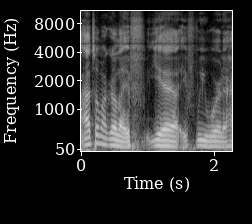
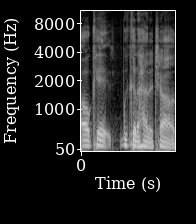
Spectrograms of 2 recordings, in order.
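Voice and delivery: ordinary delivery

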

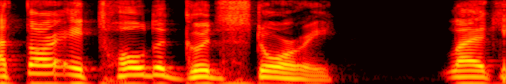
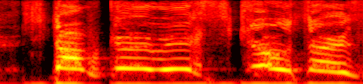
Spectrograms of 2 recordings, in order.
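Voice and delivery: put-on screaming, very high, slow and drawn out; 13 semitones higher than usual. Retelling a wrestling show, imitating Roman Reigns screaming: imitating Roman Reigns screaming. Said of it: "Roman Reigns just screaming at them".

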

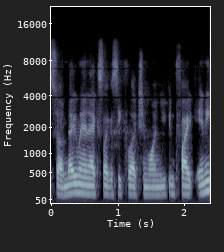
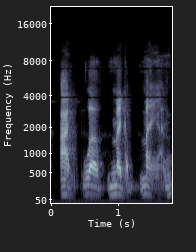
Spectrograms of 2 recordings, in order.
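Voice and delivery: put-on childlike voice with odd, weird line delivery. Recalling a commercial kid's line: imitating a kid's weird delivery. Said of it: "I remember that one crystal clear".

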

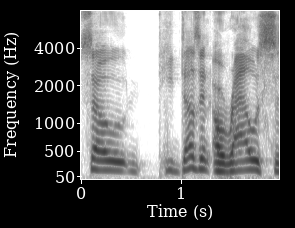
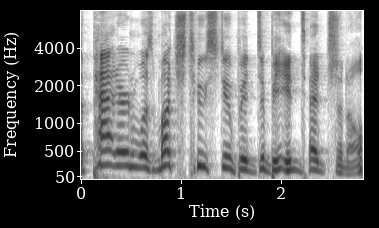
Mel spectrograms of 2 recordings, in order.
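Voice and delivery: ordinary delivery

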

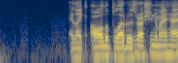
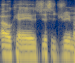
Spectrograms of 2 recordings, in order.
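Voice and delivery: ordinary talk, nothing marked

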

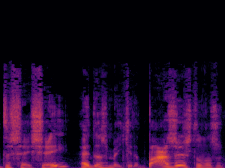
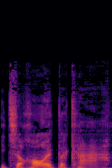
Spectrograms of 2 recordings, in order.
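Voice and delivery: put-on Australian accent. Imitating how Supercar Blondie would call a car a hypercar: Supercar Blondie Australian accent. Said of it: "Met een Australisch accent".

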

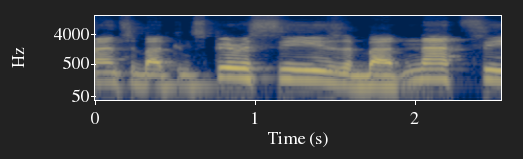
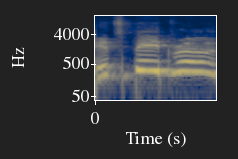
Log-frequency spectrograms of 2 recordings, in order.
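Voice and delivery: very high, loud, mock shouted voice; 13 semitones higher than usual. Recounting how others answered the speaker's morning screaming, retelling a yell. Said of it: "they just yelled back".

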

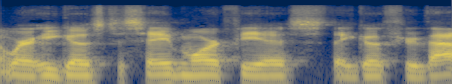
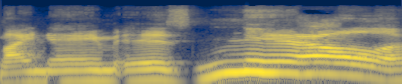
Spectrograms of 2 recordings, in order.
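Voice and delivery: put-on grunt, louder; 6 semitones higher, 6 dB louder than usual. Speaker retelling a movie line she always mishears, grunting like Neo. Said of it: "he grunts".

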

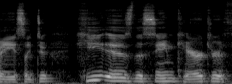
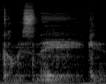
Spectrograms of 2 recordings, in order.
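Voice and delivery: character voice, much lower pitch and quieter; 10 semitones lower, 11 dB quieter than usual. Describing an actor's hammy character roles, the speaker does a Snake Plissken voice. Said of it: "like doing that voice".

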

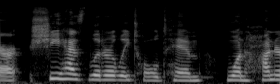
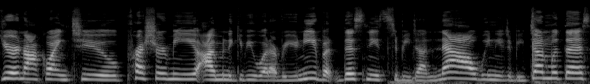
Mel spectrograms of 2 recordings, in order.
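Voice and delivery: mock angry yelling. Retelling a film scene where a character yells: imitating Marta yelling. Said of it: "she's yelling like".

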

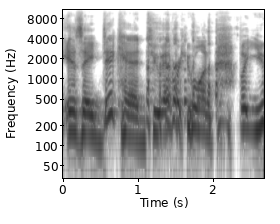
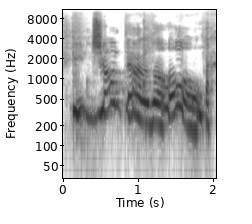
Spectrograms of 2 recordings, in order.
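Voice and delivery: very high-pitched, words broken up by laughing; 9 semitones higher than usual. Speaker retells a story, laughing while talking. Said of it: "let me wipe my tears out of my eyes".

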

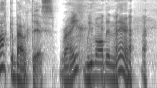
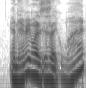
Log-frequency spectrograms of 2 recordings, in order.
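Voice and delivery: normal talking voice

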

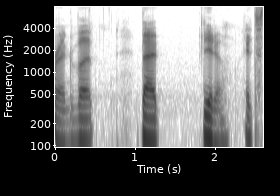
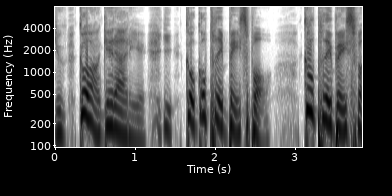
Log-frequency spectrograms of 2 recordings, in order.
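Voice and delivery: put-on angry old man voice, higher and louder; 6 semitones higher, 17 dB louder than usual. Retelling a scene from an episode, impression of an angry old man. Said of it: "What an impression".

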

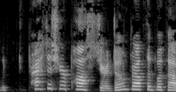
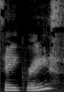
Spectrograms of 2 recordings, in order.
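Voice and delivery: very sweet mock tone, quieter; 11 dB quieter than usual. Retelling a table-manners class, speaker voices Colton's answer to the instructor: imitating Colton very sweetly. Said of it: "very sweetly says".

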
